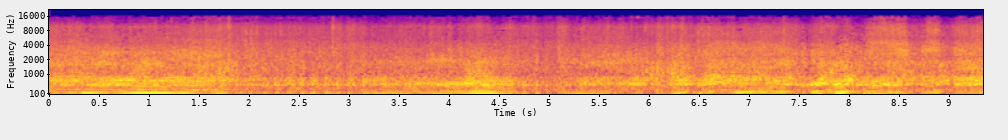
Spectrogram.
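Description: A car engine revving hard as the car drives round the vertical wooden wall of a well-of-death pit, its pitch swinging up and down, with other engines running beneath it.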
